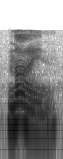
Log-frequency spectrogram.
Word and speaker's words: nine: 뒤에 E는 발음이 나지 않습니다. 자, 발음은 nine, nine.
